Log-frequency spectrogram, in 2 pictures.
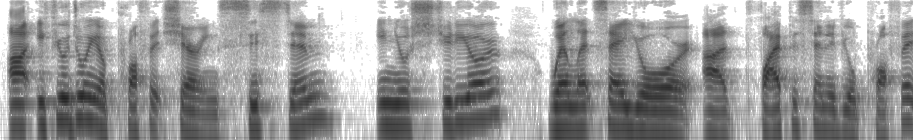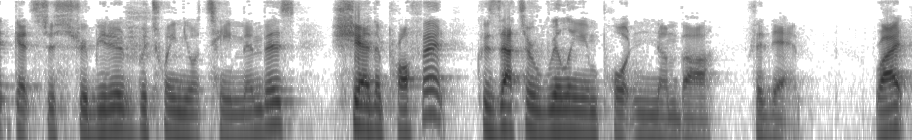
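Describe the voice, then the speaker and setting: An upbeat, chatty woman leads a live business seminar and takes audience questions. Her voice sits fairly low for a woman. She talks in a lively, animated way. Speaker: workshop presenter. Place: event hall with audience.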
